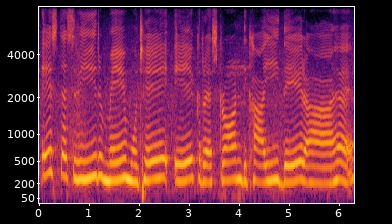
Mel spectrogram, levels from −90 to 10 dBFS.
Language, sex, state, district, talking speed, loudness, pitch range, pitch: Hindi, female, Madhya Pradesh, Katni, 95 wpm, -10 LUFS, 225-260 Hz, 245 Hz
